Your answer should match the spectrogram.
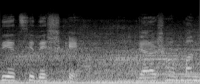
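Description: A man talking in Bengali over the steady low rumble of city road traffic.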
